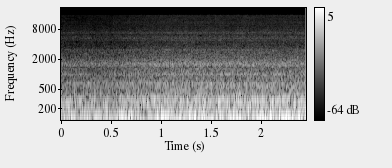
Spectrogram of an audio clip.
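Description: Steady low rumble inside a car's cabin.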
